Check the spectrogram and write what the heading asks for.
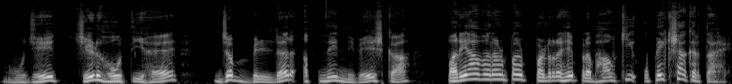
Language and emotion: Hindi, disgusted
